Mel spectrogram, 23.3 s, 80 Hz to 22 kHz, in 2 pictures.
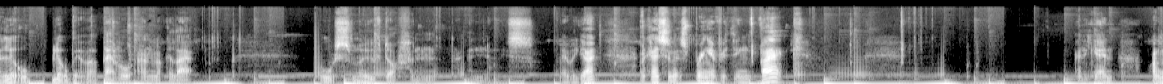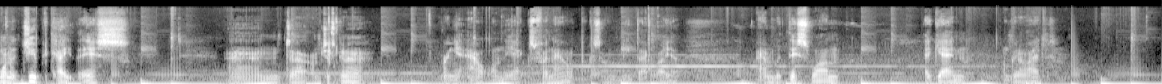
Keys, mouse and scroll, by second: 1.3 Tab, 1.7-6.0 middle drag, 7.5 alt+h, 8.1-8.9 scroll down 4, 9.0 a, 9.1 a, 10.0-10.4 shift+middle drag, 10.7 click, 12.1 shift+d, 13.0-13.7 scroll down 3, 14.9 g, 17.2-17.9 scroll up 5, 18.1 click, 23.1-23.2 drag.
